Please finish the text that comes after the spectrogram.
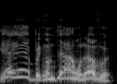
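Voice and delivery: high-pitched, offhand imitation of a cool friend; easygoing yes. Chad agreeing to let a friend bring someone along, imitated as easygoing. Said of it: "And Chad's always cool".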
